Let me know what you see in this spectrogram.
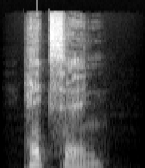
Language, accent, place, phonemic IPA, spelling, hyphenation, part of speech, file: German, Germany, Berlin, /ˈhɛksl̩n/, häckseln, häck‧seln, verb, De-häckseln.ogg
- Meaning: to shred, to chop up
